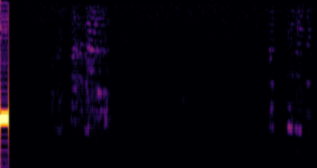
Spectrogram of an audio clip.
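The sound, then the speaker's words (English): A voicemail tone: one short, loud, steady beep at the very start, followed by near silence with a few faint, brief rustles. “Your call has been forwarded to voicemail. Please leave a message after the tone.”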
